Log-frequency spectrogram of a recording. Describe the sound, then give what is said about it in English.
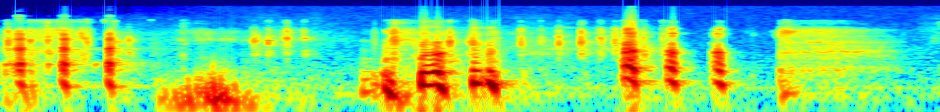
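Rapid clacking of keys on a computer keyboard, bursts of quick irregular taps with short pauses between flurries. “Just let you know, I, I caught you clacking your keyboard.”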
